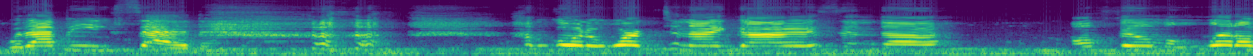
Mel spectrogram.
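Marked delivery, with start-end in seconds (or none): 1.1-2.6 breathy laugh. Real, not acted. Laughing after the rant.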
